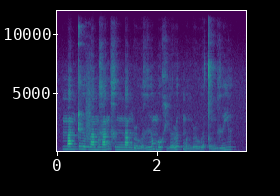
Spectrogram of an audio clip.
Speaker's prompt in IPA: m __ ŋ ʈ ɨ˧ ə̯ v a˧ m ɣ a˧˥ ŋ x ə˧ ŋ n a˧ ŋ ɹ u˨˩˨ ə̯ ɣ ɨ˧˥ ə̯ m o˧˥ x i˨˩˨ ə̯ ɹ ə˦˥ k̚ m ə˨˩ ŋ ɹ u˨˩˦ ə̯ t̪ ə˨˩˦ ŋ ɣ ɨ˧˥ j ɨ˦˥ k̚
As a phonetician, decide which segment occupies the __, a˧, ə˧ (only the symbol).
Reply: a˧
